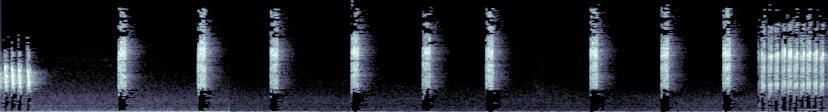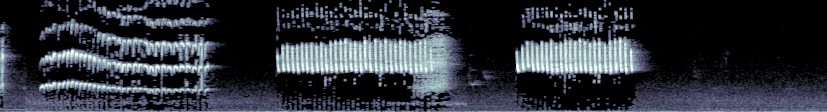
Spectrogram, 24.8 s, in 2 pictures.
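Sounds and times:
bird trill: 0.0s - 0.8s, 1.7s - 2.1s, 3.0s - 3.3s, 4.0s - 4.4s, 5.2s - 5.6s, 6.3s - 6.7s, 7.3s - 7.7s, 8.8s - 9.3s, 9.9s - 15.8s, 16.6s - 22.2s.

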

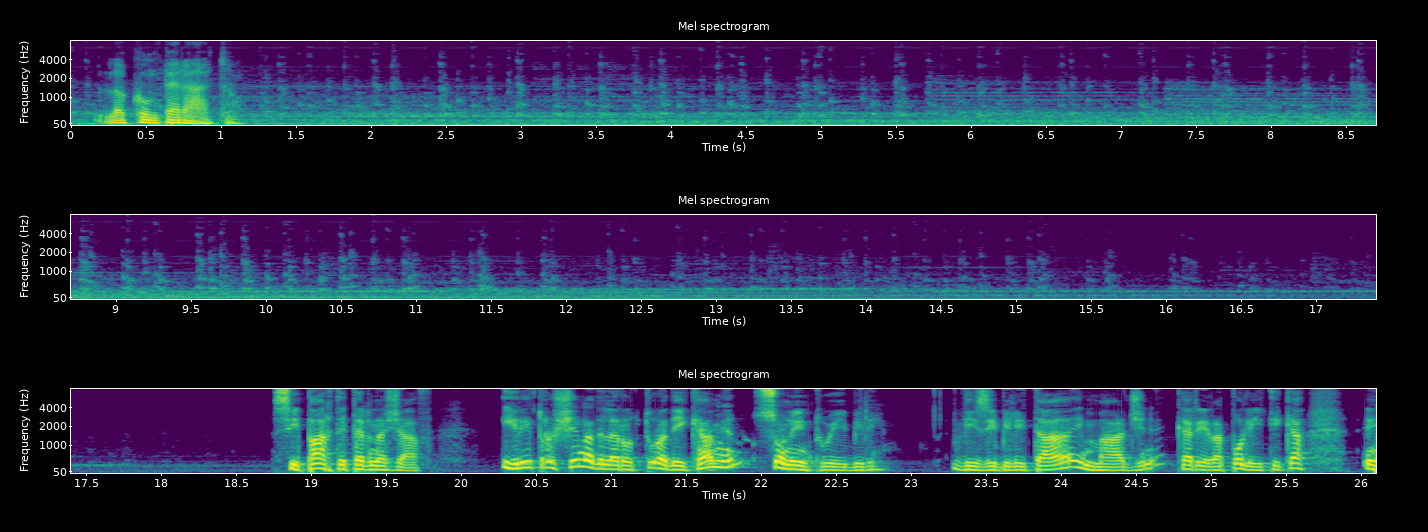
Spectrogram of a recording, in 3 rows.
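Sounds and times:
clock ticking: 0.0s - 26.0s
speech: 0.2s - 1.2s, 18.8s - 26.0s.

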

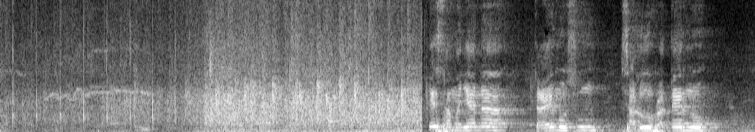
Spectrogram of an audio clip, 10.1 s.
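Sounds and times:
audience applause: 0.0s - 5.7s
speech: 5.7s - 10.0s.

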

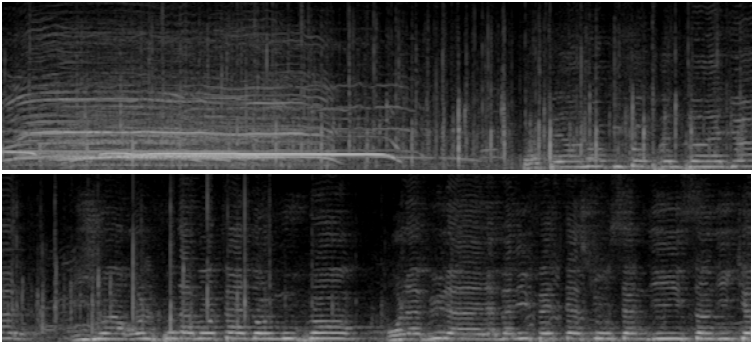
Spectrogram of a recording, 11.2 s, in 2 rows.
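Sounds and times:
crowd cheering: 0.0s - 7.2s
speech: 3.9s - 4.7s, 7.1s - 11.2s.

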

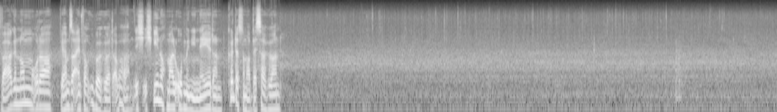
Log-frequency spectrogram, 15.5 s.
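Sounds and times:
speech: 0.0s - 5.8s
light drizzle pattering on a plastic cover: 5.6s - 15.5s.

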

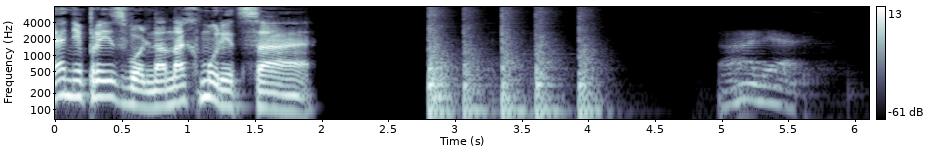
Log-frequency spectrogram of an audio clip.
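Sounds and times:
speech: 0.0s - 2.0s
insistent knocking on a door: 2.8s - 4.3s.

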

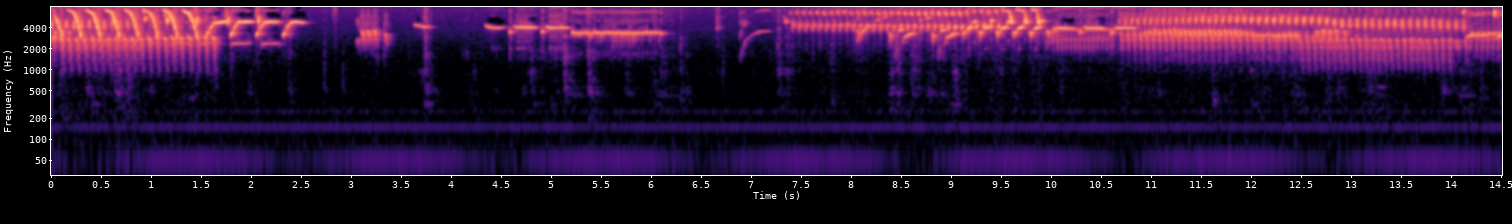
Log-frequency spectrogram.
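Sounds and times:
domestic canary trilling and whistling: 0.0s - 6.2s, 6.9s - 14.4s.

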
